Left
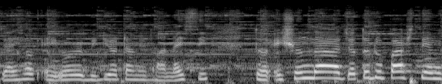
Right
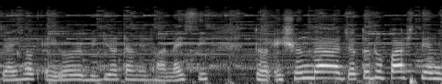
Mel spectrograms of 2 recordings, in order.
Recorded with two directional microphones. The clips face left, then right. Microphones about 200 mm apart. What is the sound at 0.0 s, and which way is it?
Bell, 30° left (ahead or behind).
